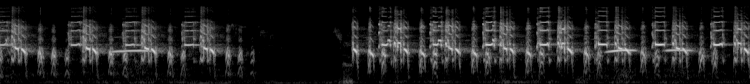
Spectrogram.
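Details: A pair of grey francolins of the Dhakni type calling. Harsh, repeated squawking notes come in rapid bursts, then a silent gap of about a second, then another run of rasping calls.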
